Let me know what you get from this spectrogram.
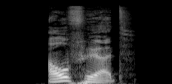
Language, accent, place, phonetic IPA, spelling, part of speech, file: German, Germany, Berlin, [ˈaʊ̯fˌhøːɐ̯t], aufhört, verb, De-aufhört.ogg
- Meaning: inflection of aufhören: 1. third-person singular dependent present 2. second-person plural dependent present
